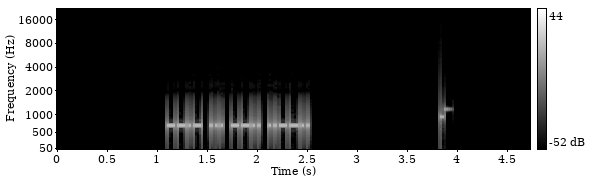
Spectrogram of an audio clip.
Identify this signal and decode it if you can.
Morse code, heard as a keyed tone, about 44 wpm, 700 Hz. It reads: QSZ?
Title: Q-Codes 45wpm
